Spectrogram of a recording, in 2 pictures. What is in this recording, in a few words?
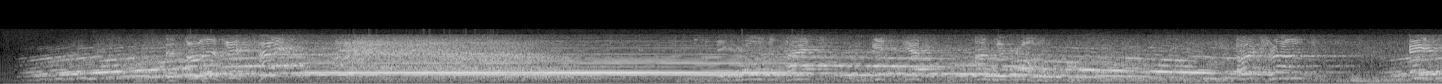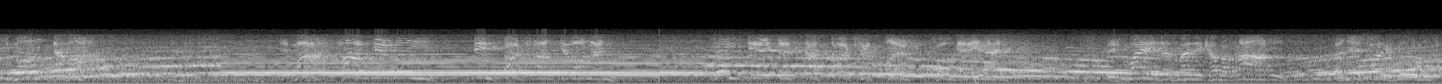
air raid loop, ambience; hitler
